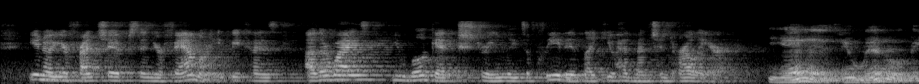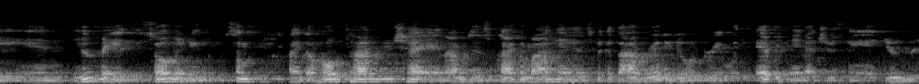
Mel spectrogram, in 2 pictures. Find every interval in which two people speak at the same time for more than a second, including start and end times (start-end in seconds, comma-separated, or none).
none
